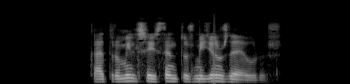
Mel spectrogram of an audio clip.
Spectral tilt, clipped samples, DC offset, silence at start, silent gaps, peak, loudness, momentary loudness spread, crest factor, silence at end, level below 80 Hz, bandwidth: -4 dB/octave; under 0.1%; under 0.1%; 0.95 s; none; -12 dBFS; -28 LUFS; 16 LU; 18 dB; 0.7 s; -68 dBFS; 11 kHz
